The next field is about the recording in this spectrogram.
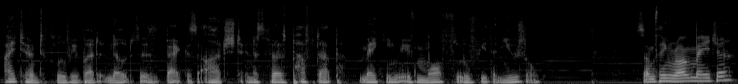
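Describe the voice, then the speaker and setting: A man's voice: lowish voice, steady tone, brisk, creaky, hardly any pauses, warm tone. A native German speaker, a man, narrating and commenting on a visual novel as a let's play host. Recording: music behind the voice.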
